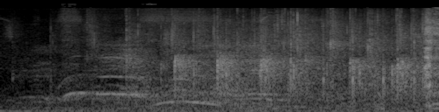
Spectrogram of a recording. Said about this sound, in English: you guys are clapping for this. That's awesome. Y'all are good sports.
